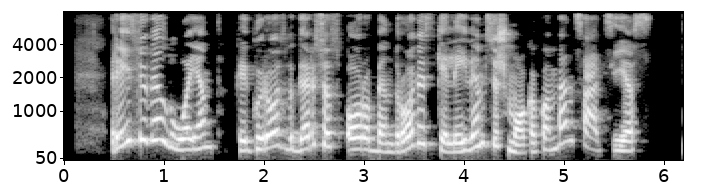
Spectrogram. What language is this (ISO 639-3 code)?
lit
